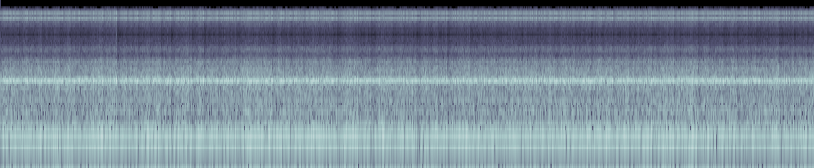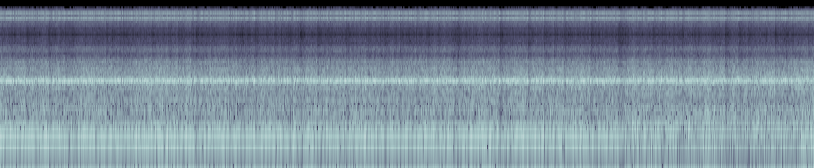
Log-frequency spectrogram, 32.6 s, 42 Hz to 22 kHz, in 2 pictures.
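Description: Cirrus SR20's four-cylinder piston engine and propeller in cruise, heard inside the cabin as a loud, steady drone with a steady higher whine over it. The low tone of the drone shifts about a second before the end.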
